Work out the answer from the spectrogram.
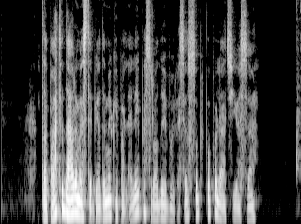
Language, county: Lithuanian, Vilnius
